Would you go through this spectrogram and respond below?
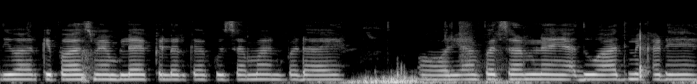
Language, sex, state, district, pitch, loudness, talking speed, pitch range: Hindi, female, Rajasthan, Bikaner, 230 Hz, -18 LUFS, 170 wpm, 225-230 Hz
